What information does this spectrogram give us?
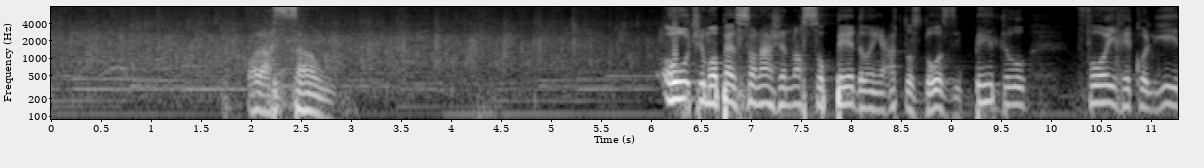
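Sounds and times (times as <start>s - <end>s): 
audience applause: 0.0s - 6.9s
speech: 2.0s - 2.9s, 6.2s - 11.2s.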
